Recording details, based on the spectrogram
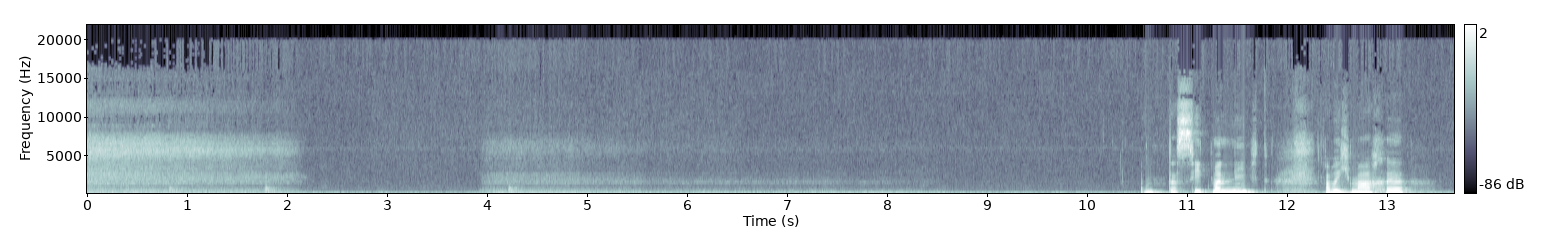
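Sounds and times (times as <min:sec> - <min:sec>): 
slow deep breathing in and out during a paced breathing exercise: 0:00.0 - 0:02.6, 0:03.8 - 0:10.3, 0:11.8 - 0:12.4, 0:13.2 - 0:13.6
speech: 0:10.6 - 0:13.4.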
